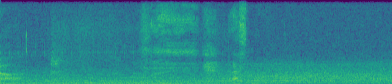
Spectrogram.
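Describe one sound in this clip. A man whispers close by.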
